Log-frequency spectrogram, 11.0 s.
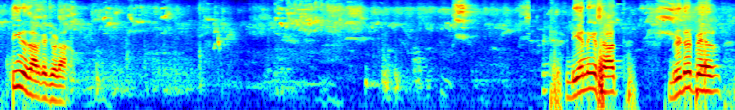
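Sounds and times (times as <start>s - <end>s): birds chirping and twittering: 0.0s - 11.0s.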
